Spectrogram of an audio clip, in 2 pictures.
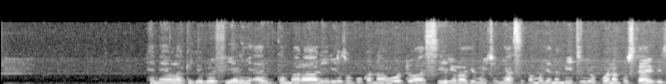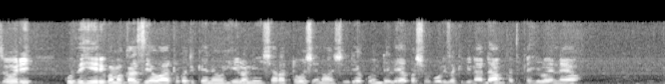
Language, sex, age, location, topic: Swahili, male, 25-35, Dar es Salaam, agriculture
